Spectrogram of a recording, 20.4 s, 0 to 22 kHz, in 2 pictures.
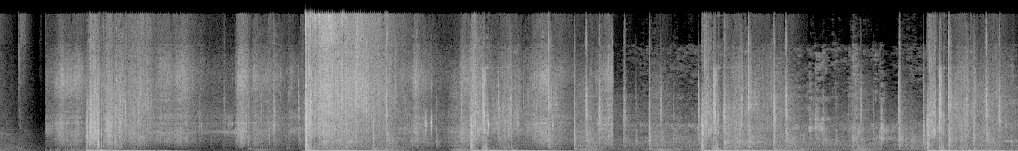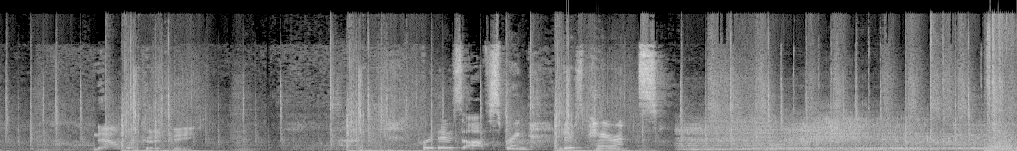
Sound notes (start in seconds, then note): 0.4 leaves rustling; 0.6 heavy thudding; 5.0 tense music; 17.0 creature roaring; 18.7 hollow metallic thudding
